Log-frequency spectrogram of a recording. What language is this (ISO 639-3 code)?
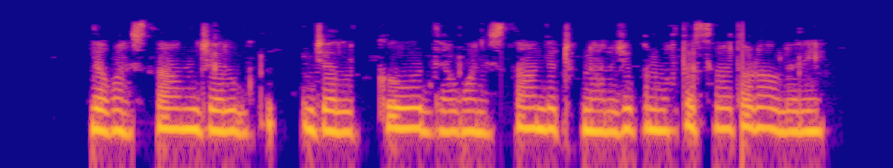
pus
